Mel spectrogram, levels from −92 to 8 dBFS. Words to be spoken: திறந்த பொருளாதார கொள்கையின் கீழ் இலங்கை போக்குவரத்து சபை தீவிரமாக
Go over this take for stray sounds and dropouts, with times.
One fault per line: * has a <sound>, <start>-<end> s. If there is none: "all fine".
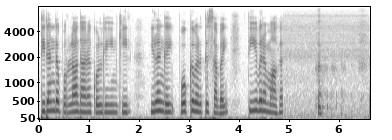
* has a laugh, 5.5-6.6 s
